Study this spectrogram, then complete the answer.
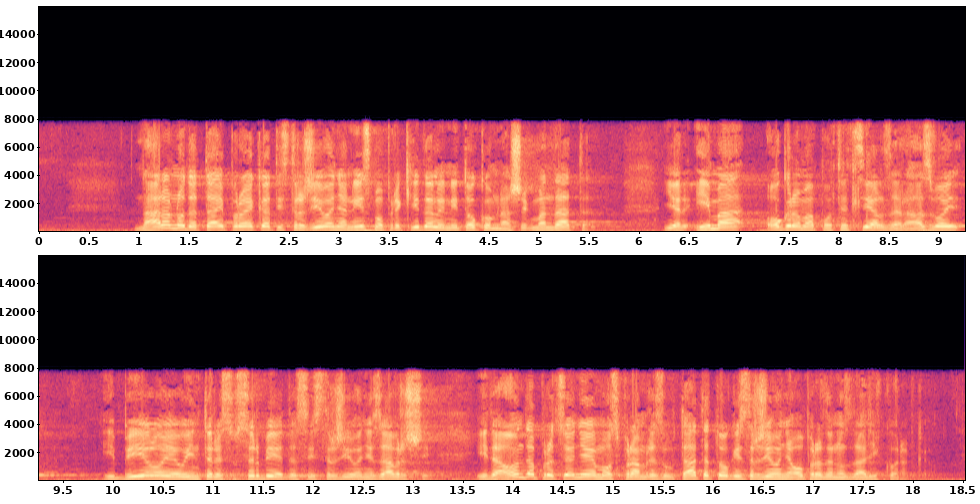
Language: Serbian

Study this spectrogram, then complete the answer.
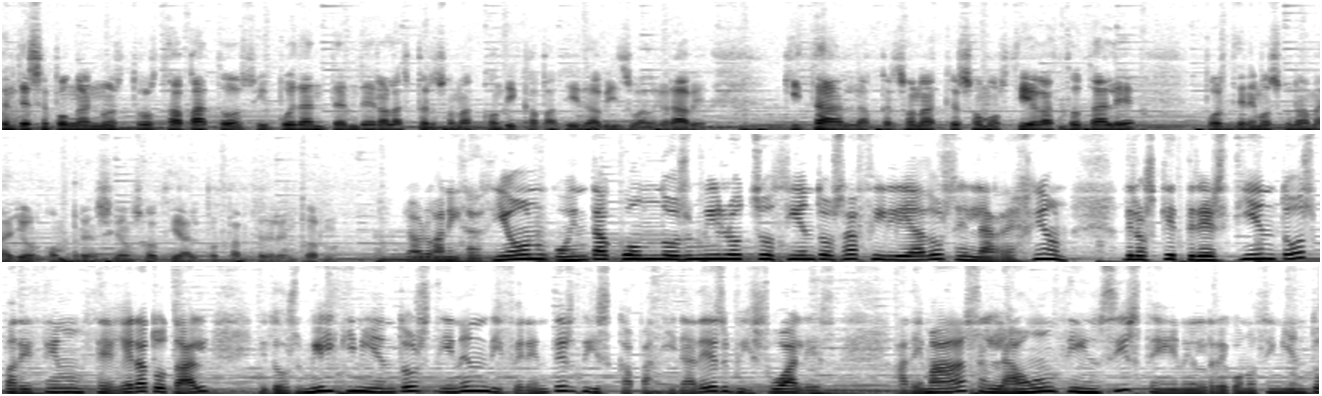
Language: Spanish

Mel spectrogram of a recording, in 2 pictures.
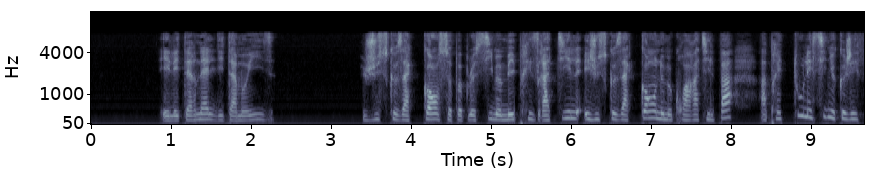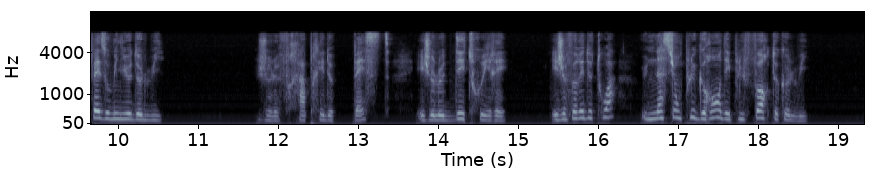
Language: French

